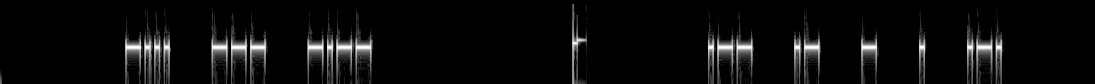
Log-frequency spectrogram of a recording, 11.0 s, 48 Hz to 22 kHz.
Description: Morse code, heard as a keyed tone, about 25 wpm, spaced as for 14 wpm, 700 Hz. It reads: BOY WATER
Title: 3x Character Spacing - Top 200 Words - 25wpm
